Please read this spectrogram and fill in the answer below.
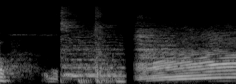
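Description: A woman's voice holding one long sung "aaa" note as mock vocal practice (riyaz). It starts about a second and a half in, slides up at first, then holds steady and runs on past the end.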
